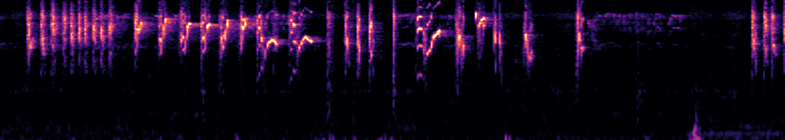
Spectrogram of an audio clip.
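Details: Olive-backed sunbird in busy full song for tutoring competition birds: fast high chips running into rising and falling slurred whistles, repeated in quick sequence, then a brief lull with a low thump.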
